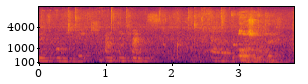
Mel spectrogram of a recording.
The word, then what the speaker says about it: Enchantée: Enchanté. Enchantée. Oh man, see, that's how you say it.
